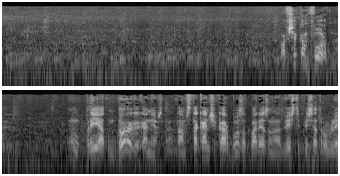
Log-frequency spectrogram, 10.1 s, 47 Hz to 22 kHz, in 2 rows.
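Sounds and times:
wind buffeting microphone: 0.0s - 7.4s.

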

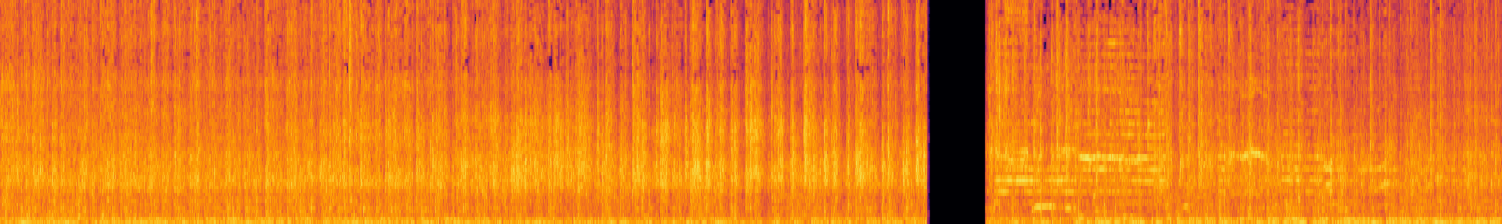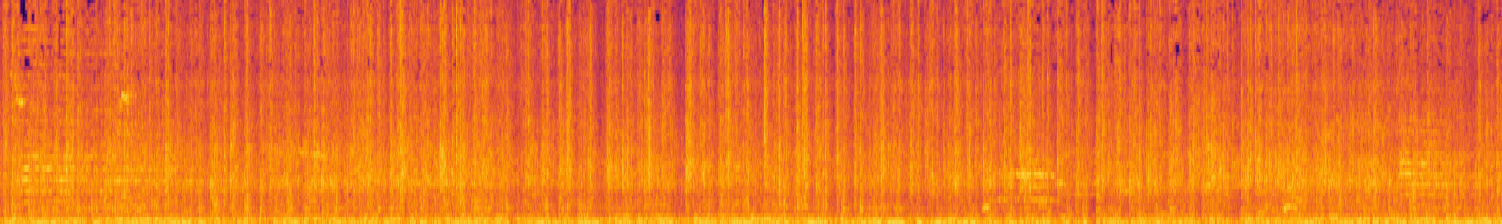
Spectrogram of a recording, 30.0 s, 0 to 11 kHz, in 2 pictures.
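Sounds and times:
drums beaten rapidly: 0.0s - 30.0s
crowd voices: 9.9s - 18.7s, 23.5s - 30.0s.

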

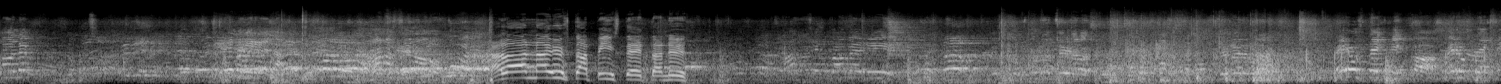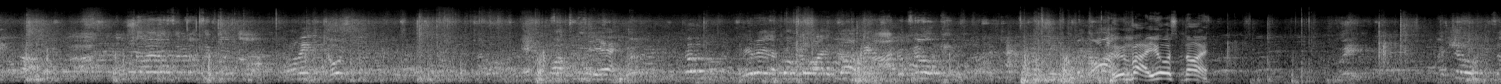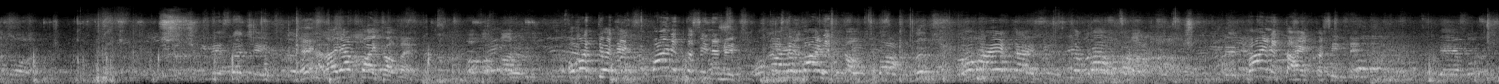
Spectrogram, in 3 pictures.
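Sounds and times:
shouting and chatter: 0.0s - 45.0s.

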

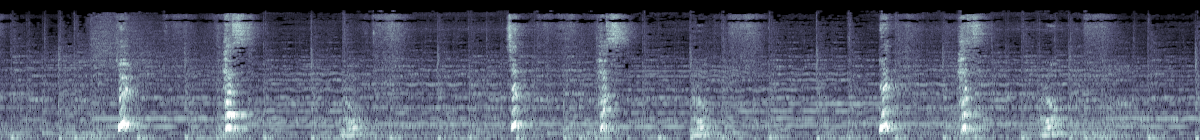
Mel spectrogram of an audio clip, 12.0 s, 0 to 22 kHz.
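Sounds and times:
background music: 0.0s - 12.0s
person shouting commands: 1.1s - 1.5s, 2.2s - 2.6s, 5.1s - 6.3s, 8.8s - 10.7s.

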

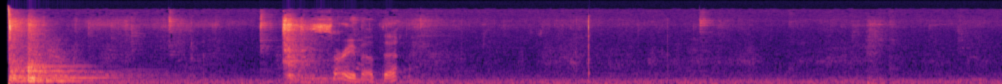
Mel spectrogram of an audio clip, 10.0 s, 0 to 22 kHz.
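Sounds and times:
sharp knocks on resonant object: 0.1s - 1.2s.

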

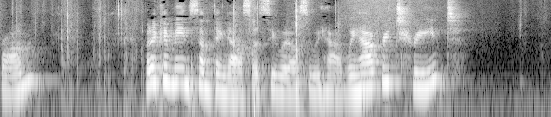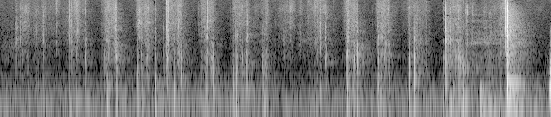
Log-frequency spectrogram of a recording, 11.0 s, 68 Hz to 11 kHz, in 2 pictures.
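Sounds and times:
cards being shuffled: 0.0s - 1.4s, 5.1s - 10.8s.

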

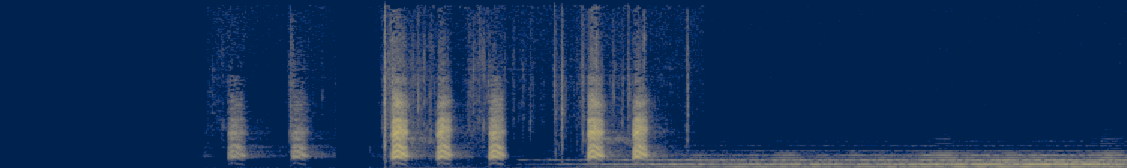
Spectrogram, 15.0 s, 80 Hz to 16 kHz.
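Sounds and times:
crows cawing: 3.0s - 4.3s, 5.2s - 6.9s, 7.6s - 9.0s
ambient music drone: 6.8s - 15.0s.

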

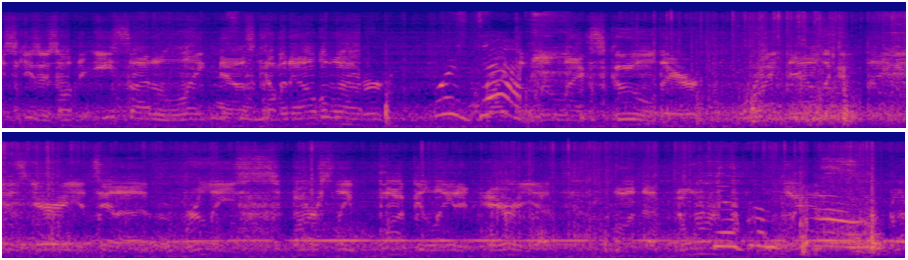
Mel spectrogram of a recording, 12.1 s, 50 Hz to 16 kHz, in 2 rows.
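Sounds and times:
voices over car radio: 0.0s - 12.0s
steady tone: 5.9s - 11.9s.

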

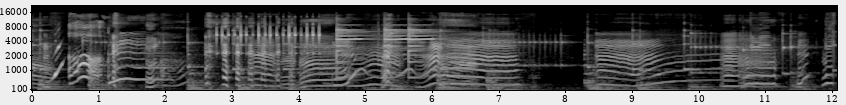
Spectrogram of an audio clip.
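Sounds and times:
cartoon voices whining: 0.0s - 2.4s, 3.4s - 7.5s.

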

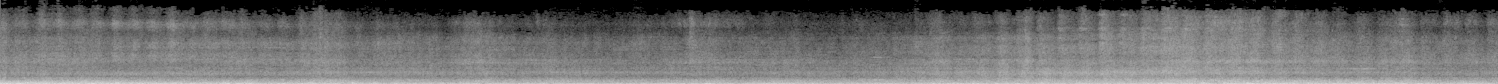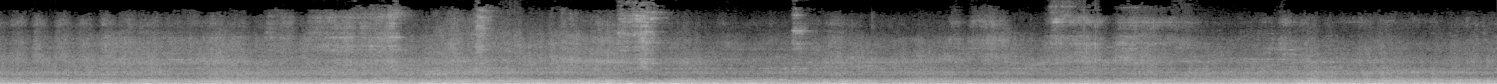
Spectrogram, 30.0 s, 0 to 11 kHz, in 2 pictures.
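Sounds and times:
train wheels rumbling on rails: 0.0s - 29.9s.

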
